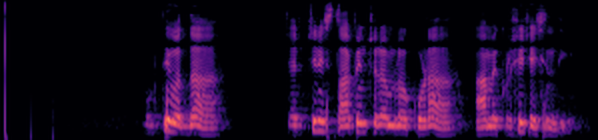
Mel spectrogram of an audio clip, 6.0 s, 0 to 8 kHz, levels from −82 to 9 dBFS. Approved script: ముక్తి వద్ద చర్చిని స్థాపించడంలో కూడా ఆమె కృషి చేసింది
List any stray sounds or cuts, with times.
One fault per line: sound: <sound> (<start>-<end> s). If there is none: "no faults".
no faults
